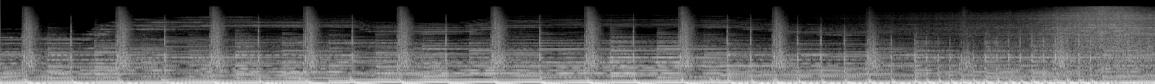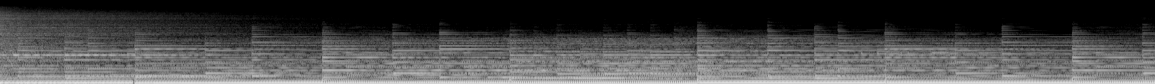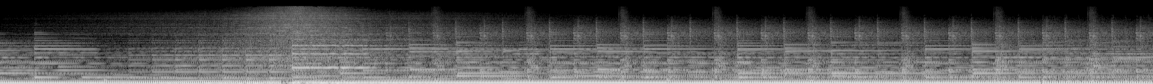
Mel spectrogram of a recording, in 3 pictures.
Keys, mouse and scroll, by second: 1.6 alt+BackSpace, 9.6 click, 9.9 click, 11.0 click, 11.4 click, 12.3 click, 13.8 click, 17.0 click, 17.2 click, 21.5 alt+click, 23.5 ctrl+z, 26.7 ctrl+click, 29.4 click.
